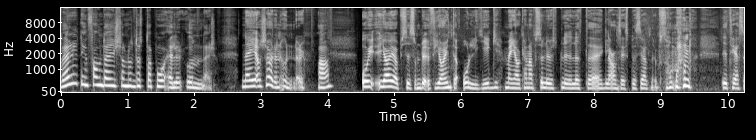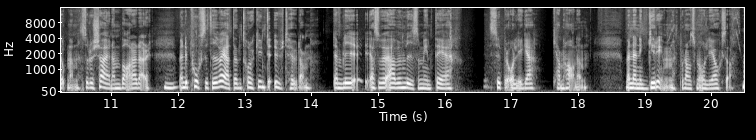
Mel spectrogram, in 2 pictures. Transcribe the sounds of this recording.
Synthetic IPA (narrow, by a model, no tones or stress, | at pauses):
vaɾæɖɪnfɔmd̪aʂɛnɔd̪ɵt̪ːapʰɔɛlːəɾɵnd̪ə̰ɾ | nɛjjɑːɡɕœːɖɛnʔɵnd̪ə̰ɾ | ʔɔjɑːɡɛɾjœːpʰɾɛ̥siːsːɔmd̪ʉ̰fœɾjɑːɡæɾɪnt̪əʔɔljɪɡmɛnjɑːɡkʰanab̥sɔlʉ̟ːt̪̚bliːliːt̪əɡla̰nsɪɡspɛsɪɛlt̪nʉ̟̰ːpʰɔ̥sɔmːaɾənʔɪt̪ʰeːsṵːnə̰nsɔd̪ɔɕœːjaɖ̪ɛnbɑ̰ːɾad̪æ̰ːɾmɛnd̪ɛpʰʊsɪt̪ʰiːvaæɾat̪̚d̪ɛnt̪ʰɔɾkajʏnt̪əʔʉ̟ːt̪hʉ̟ːd̪ə̰n | d̪̥ɛnblɪɾa̰lsɔʔɛ̰ːvənvɪsɔmɪnt̪əæɾ | sʉ̟ːpəɾʔɔ̰ljɪ̰ɡa | kʰanɦɑ̰ːd̪ɛ̰n | mɛnd̪ɛnæɾɡɾʏ̰mːpʰɔd̪ɔmsɔmæ̰ʔɔljɪɡaɔksɔ̰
